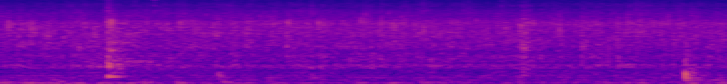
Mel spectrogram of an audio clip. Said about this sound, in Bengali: এরপর আদা রসুন জিরে গুঁড়ো গোলকি পেস্ট মশলা। এবার আমি ভালো করে এসে ভেজে নেব।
